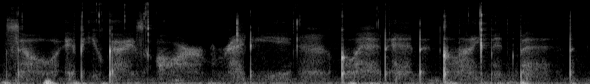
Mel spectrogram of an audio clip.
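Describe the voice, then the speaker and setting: A woman whispers very slowly over noticeable background noise. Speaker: ASMR content creator. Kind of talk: casual chit-chat to camera, ASMR. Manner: whispery, soft-spoken.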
